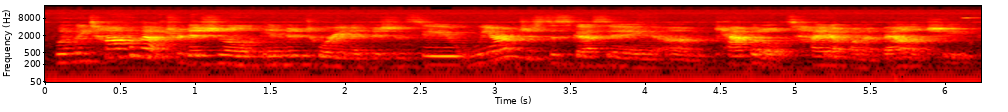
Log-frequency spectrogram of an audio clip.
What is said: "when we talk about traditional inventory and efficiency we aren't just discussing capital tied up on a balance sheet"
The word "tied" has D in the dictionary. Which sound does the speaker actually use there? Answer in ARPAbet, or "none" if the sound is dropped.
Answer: D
